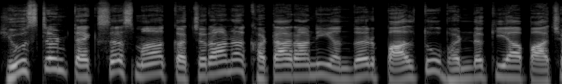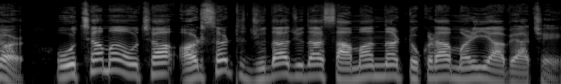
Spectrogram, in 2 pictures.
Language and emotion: Gujarati, neutral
